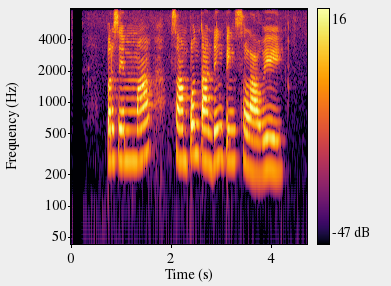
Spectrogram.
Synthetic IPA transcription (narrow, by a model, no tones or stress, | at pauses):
pərsemmasampʊnt̪aɳɖɪŋpɪŋsəlawe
